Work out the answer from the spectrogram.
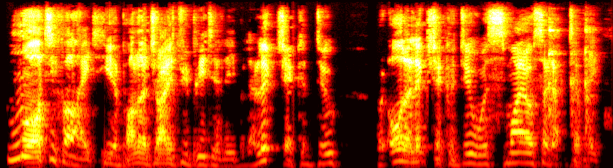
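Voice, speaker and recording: A narrator with a creaky, raspy voice giving a comic, theatrical dramatic reading of fan fiction. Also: mid-range voice, pushed and bright, dull audio.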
